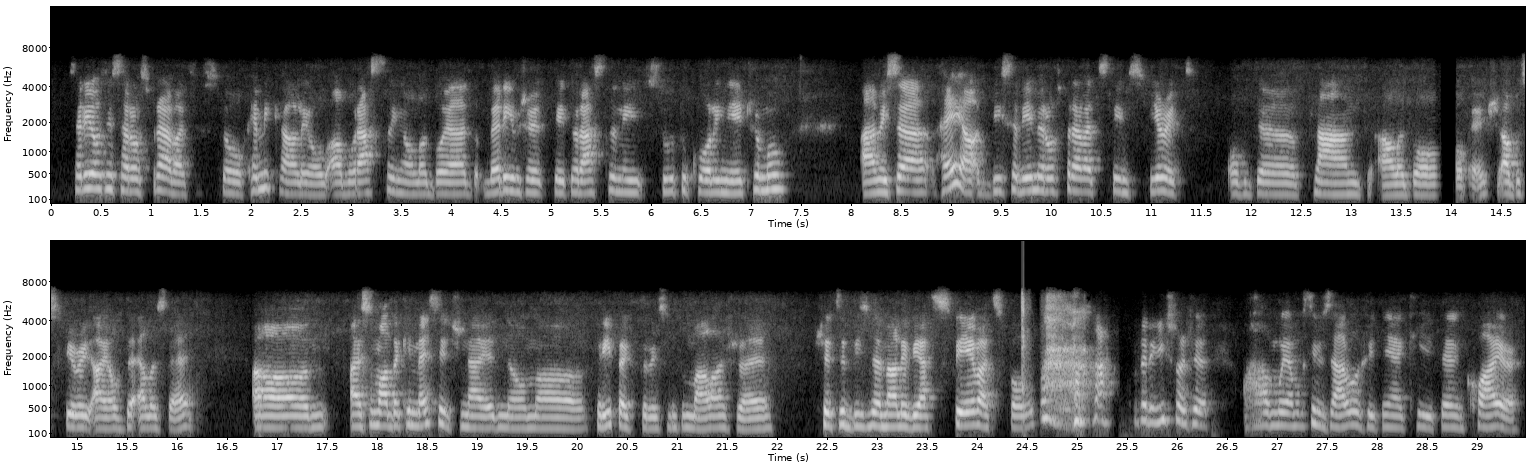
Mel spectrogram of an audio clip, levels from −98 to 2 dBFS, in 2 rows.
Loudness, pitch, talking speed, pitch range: -21 LUFS, 185 Hz, 150 wpm, 175-210 Hz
